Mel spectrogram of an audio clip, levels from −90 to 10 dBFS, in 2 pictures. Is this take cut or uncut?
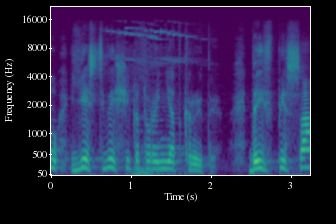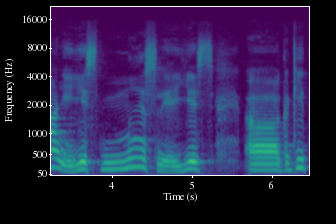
uncut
